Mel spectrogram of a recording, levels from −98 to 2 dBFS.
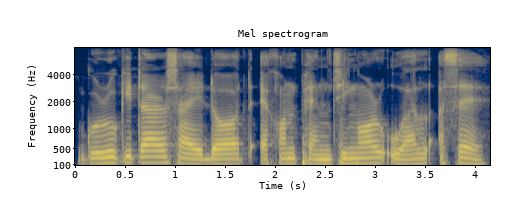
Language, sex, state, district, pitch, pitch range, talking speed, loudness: Assamese, male, Assam, Sonitpur, 130 Hz, 120-140 Hz, 115 wpm, -16 LUFS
